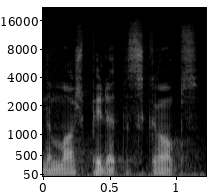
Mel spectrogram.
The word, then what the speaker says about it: Scamps: The other thing we learned is that one of her fellow teals, Sophie Scamps, it's not pronounced scamps. It's pronounced scomps, which sounds like the best ska punk band in the history of music.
